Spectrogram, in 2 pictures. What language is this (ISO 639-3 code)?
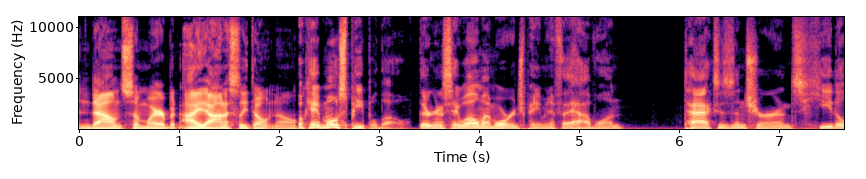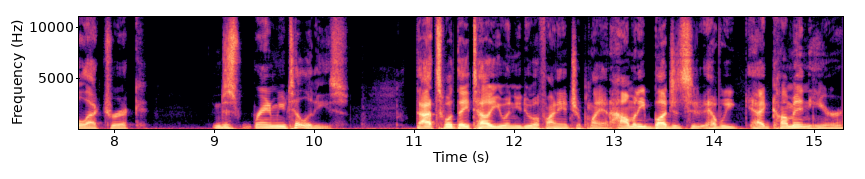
eng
